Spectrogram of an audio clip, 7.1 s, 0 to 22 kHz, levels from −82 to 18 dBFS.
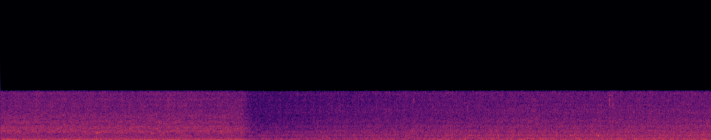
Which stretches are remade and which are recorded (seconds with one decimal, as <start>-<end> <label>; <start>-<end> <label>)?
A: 0.0-7.1 recorded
